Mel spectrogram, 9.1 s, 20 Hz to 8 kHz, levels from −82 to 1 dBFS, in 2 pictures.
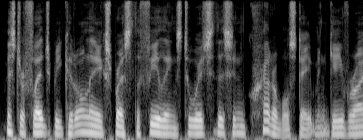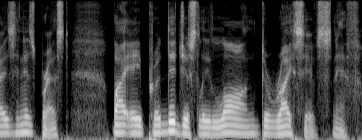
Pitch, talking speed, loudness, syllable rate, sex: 110 Hz, 150 wpm, -18 LUFS, 4.7 syllables/s, male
